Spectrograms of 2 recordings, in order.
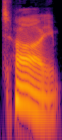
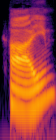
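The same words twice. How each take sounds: First: The t comes with a strong puff of air. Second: The t comes with no puff of air. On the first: The speaker calls it right. "টাইম, not টাইম" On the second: The speaker calls it wrong. "Not টাইম"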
